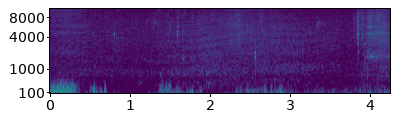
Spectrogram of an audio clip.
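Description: Wind buffeting the microphone outdoors: irregular low rumbling gusts over a faint steady hiss. The gusts ease off about half a second in and pick up again after a second or so.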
